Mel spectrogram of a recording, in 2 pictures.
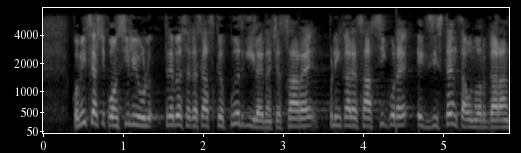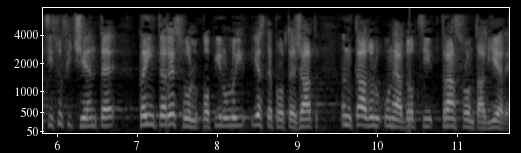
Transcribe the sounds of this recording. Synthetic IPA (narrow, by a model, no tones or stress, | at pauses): ko̞misiaʃiko̞nsiljult̪ɾe̞buje̞səɡəseaskəpɨrɡiːle̞ne̞t͡ʃe̞saɾe̞pɾiŋkaɾe̞səasiɡuɾe̞ːɡzist̪ent̪sauno̞rɡaɾant̪sijsufit͡ʃie̞nt̪e̞ | kəint̪e̞ɾe̞sulko̞pilulujːe̞st̪e̞pɾo̞t̪e̞ʒat̪ | ɨŋkazulune̞jad̪o̞pt̪sijt̪ɾansfɾo̞nt̪alije̞ɾe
